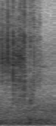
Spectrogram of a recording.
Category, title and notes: Sound effects > Human sounds and actions
Receipt Scrunch
crush, receipt, scrunch, squish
